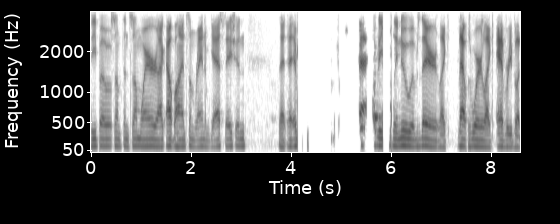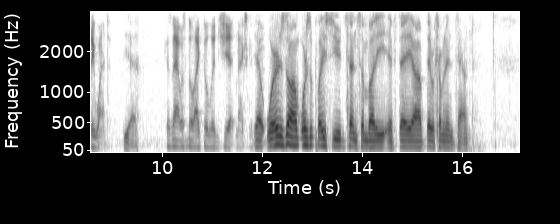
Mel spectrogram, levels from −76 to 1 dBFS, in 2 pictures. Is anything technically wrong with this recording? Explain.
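Yes. The speech has packet loss and echo-canceller problems, heard through a narrowband G.711 path with nothing above 4 kHz.

Burst of packet loss at 0.32–0.43 s, 7.49–7.56 s and 13.00–13.08 s. Consecutive packets were lost or arrived too late, so the receiver extended and faded the last sound, giving a held buzz or hiss. About 80 ms is missing in the first gap and about 60 ms in each of the others.

Short concealed packet loss at 1.39–1.43 s, 2.75–2.79 s and 16.10–16.26 s. Each dropout of about 20 ms was patched by continuing the preceding sound and then blending back, which leaves a brief smear or wobble.

Other side's voice leaking through at 3.61–3.72 s, 4.79–4.86 s and 5.68–5.75 s. This is likely residual loudspeaker echo the canceller missed. The first two scraps are faint, at about 35 and 30 dB down, but the third is nearly as loud as the talker, at about 5 dB below.

Speech suppressed in double talk at 4.14–4.57 s and 4.87–6.09 s. 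The canceller, likely confused by simultaneous talk, turned the talker down by roughly 40 dB at its deepest, so the voice dips and breaks up.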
